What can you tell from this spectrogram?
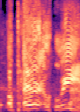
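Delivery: high, slow laughing exclamation. Real, not acted. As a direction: laugh the word out. Laughing reply during squabble.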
